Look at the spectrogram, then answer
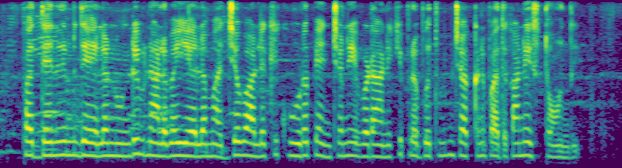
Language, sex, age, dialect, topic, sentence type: Telugu, female, 18-24, Utterandhra, banking, statement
